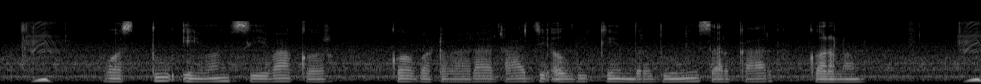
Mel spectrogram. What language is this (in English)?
Bhojpuri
